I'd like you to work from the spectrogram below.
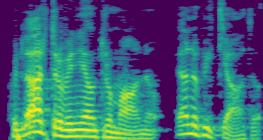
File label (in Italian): "picchia", crespinese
